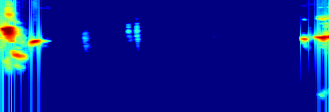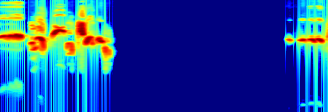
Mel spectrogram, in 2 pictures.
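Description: Daurian Redstart giving high, thin whistled notes, then a brief burst of scratchy twittering, with another short whistle at the end. No other sounds.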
